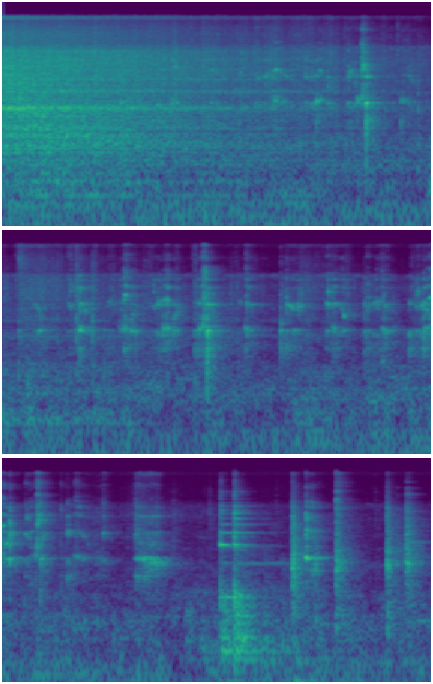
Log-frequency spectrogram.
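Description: Rice paste dropping into hot ghee in a stainless steel pot, sizzling loudly at first and fading over several seconds. Meanwhile a steel spoon scrapes and clinks against the steel bowl and pot rim, with a few sharper ringing clinks near the end.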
